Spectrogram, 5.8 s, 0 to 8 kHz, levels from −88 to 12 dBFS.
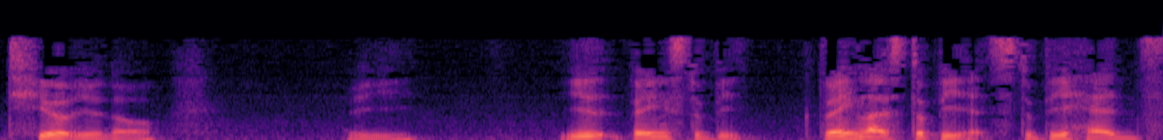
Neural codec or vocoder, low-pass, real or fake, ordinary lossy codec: codec, 16 kHz, 0.3 kbps, FocalCodec; 7.2 kHz; fake; MP3, 24 kbps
